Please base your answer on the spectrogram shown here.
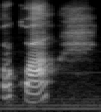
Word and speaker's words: pourquoi: what is pourquoi well it's actually a French word pronounced pourquoi and it simply means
